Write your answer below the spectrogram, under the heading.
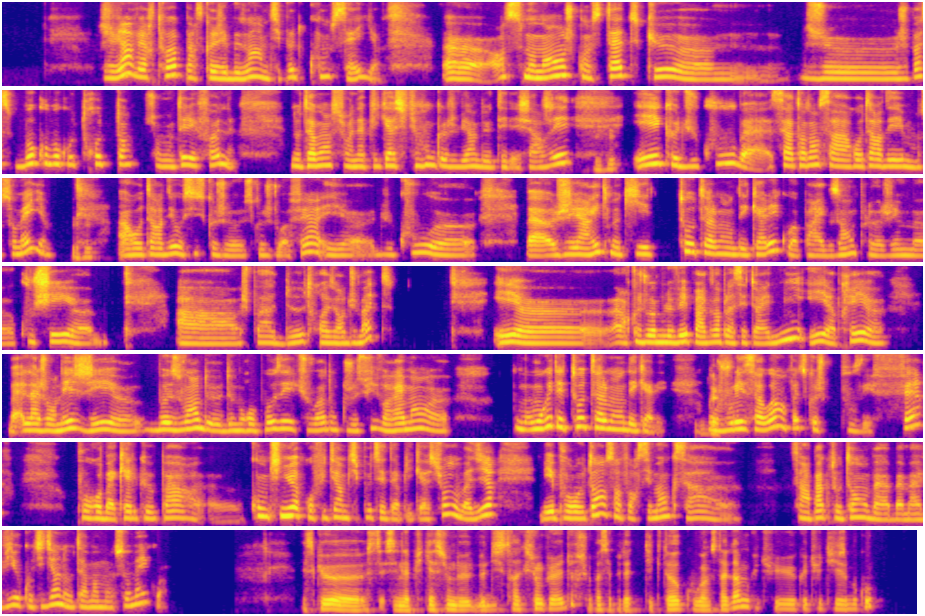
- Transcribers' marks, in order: drawn out: "hem, je"; laughing while speaking: "application"; drawn out: "heu"; stressed: "faire"; other background noise
- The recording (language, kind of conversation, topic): French, advice, Pourquoi est-ce que je dors mal après avoir utilisé mon téléphone tard le soir ?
